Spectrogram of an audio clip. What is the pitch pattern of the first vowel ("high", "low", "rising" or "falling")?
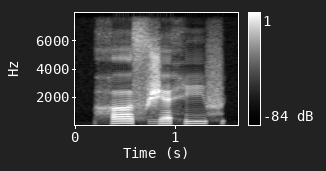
high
